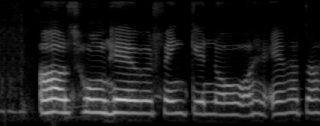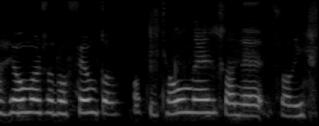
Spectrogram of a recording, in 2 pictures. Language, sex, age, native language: Icelandic, male, 10, Icelandic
